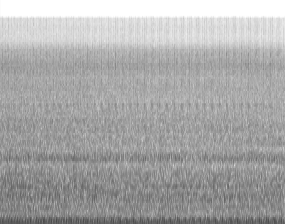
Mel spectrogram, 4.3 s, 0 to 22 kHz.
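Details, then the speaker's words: 1958 Porsche 356A T2 with Zenith carburetors during a tune-up, idle lowered from about 1,400 to about 1,000 rpm while synchronizing with a flow meter. Steady, even idle with no misses or knocks; it sounds normal. "okay that sounds a little more normal let's see where believe it or not that's one thousand"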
